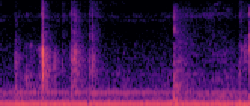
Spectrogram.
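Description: A few light clicks and taps of a spoon against a mixing bowl, over a steady low hum.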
